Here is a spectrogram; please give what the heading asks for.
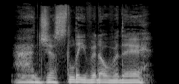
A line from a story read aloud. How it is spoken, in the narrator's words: he sighed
